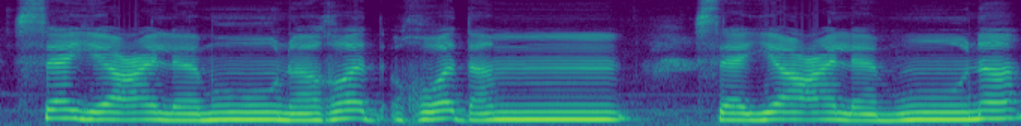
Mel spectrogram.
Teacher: عین کے تلفظ کا دھیان رکھنا ہے. عین آپ حمزہ میں نہ لے جائے، گناہ ہوگا لفظ چینج ہو جائے گا، یعنی کہ لکھا ہوا ہے سیعلمون، آپ اس کو سیعلمون بالکل بھی نہیں پڑھ سکتے۔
